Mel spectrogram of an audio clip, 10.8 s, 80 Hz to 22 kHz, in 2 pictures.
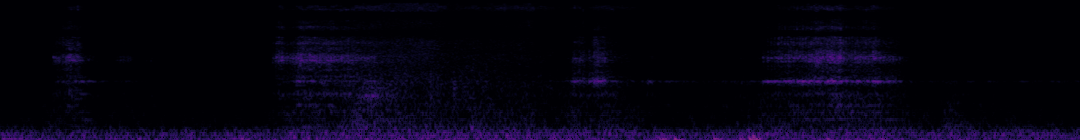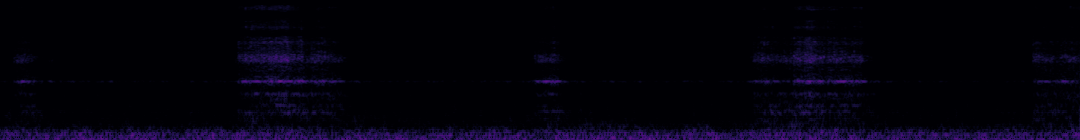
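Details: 1985 Casablanca Victorian Gallery Edition ceiling fan, 40 years old, on speed three; quiet hum broken by a soft scraping rasp about every 1.5 seconds. Owner hears bearing noise and thinks it needs greasing; sound went away at higher speed.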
